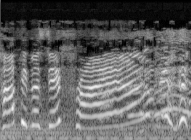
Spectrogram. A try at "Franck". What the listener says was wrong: Il y a que c'est Franck, not Frank. Il est français, il faut le dire en français. si on dit Franck. Parce qu'il est français. Si vous dites Franck, il sait même pas que tu lui parles.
